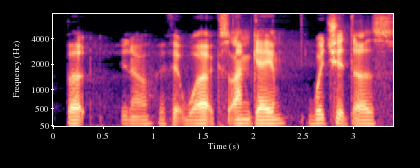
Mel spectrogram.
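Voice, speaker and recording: The very clean recording, with a silent background, captures a man with a British accent and a fairly low pitch. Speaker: flight simulator YouTuber. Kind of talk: tutorial. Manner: casual with many fillers.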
